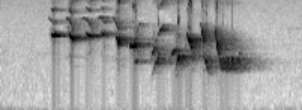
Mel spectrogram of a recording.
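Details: White-rumped shama song used as a training lure: after a quiet start, a tumbling phrase of high whistles and chirps slides downward into lower, richer warbled notes before fading.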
